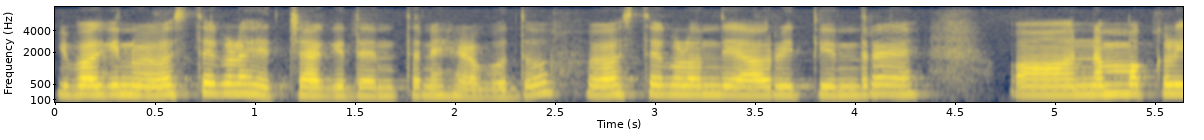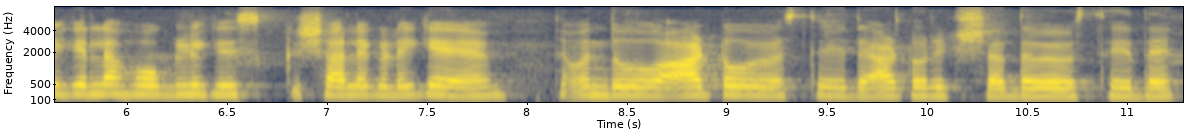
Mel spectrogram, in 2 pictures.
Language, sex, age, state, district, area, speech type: Kannada, female, 30-45, Karnataka, Shimoga, rural, spontaneous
